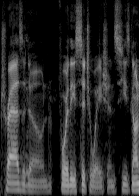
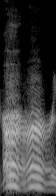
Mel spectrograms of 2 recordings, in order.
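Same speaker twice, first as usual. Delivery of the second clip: small dog growling, lightly louder; imitated dog growl; 4 semitones higher, 4 dB louder than usual. Dog resisting the thermometer, small mock growl.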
